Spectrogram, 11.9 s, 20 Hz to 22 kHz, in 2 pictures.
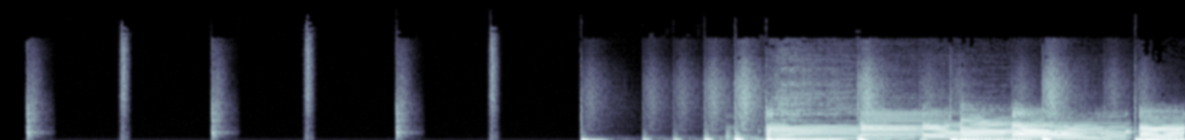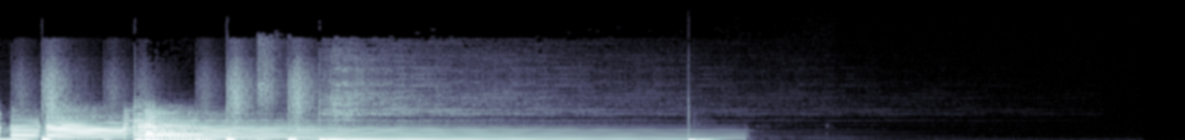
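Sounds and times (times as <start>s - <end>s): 
country music: 3.6s - 9.7s.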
